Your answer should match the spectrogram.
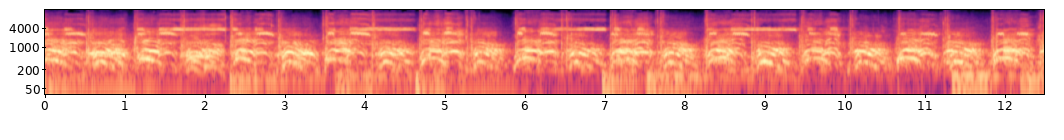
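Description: Crowd of mikoshi bearers chanting in unison as they carry and bounce a portable shrine, a rhythm of short, loud shouts one after another. A high steady tone comes back every two to three seconds above the voices.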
